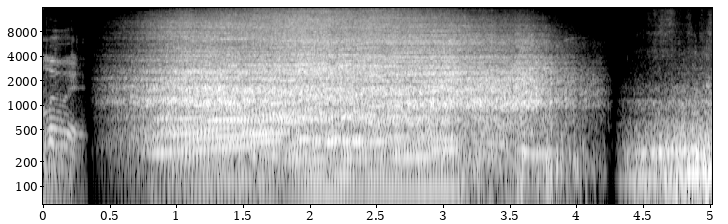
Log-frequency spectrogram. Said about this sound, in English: the instant response of this engine feels amazing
